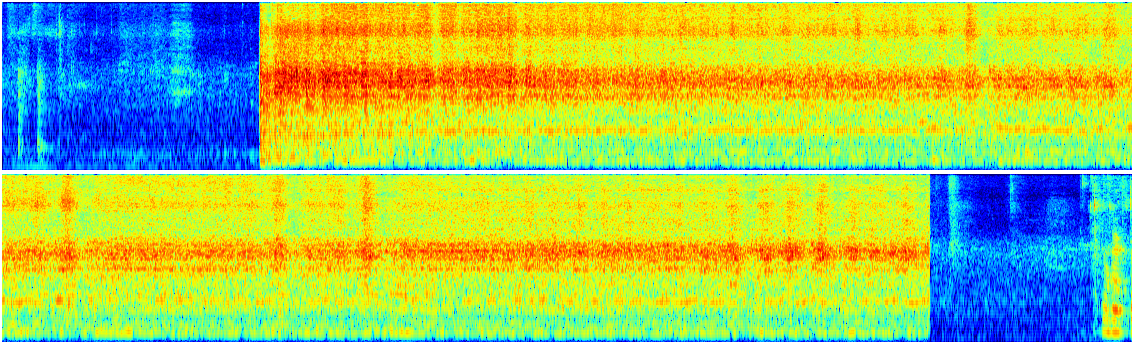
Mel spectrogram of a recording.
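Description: A kitchen mixer grinds amla, carrot, beetroot and apple with water for juice, a loud steady whirring motor running for about eighteen seconds between quiet pauses at either end.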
